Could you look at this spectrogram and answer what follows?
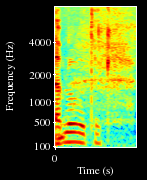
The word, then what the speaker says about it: La Blogothèque: La Blogothèque o algo así, no sé si lo pronuncia bien. – La Blogothèque.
